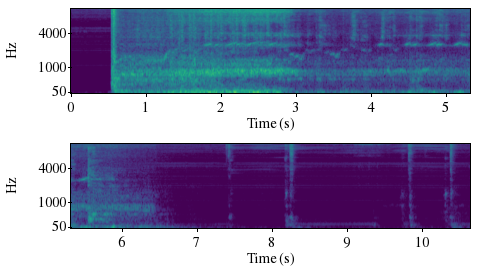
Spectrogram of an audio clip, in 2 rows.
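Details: 1986 Ford F150 that sat for years, being started: starter cranks the engine in a fairly regular chug for about five seconds, never catching, then dies away; long crank, no start.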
